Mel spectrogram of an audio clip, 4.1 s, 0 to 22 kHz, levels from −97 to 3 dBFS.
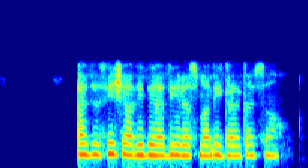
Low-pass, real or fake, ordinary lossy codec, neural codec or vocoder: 5.4 kHz; fake; Opus, 16 kbps; codec, 16 kHz, 4 kbps, FreqCodec, larger model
